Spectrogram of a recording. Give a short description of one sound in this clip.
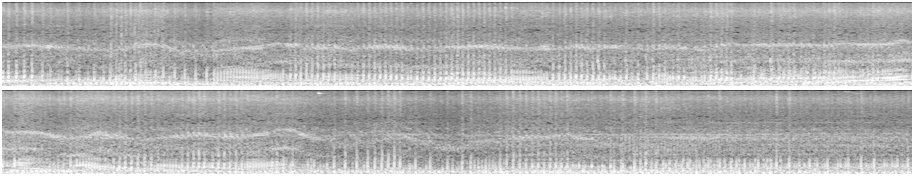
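Motorcycle engines drone ahead along the trail.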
